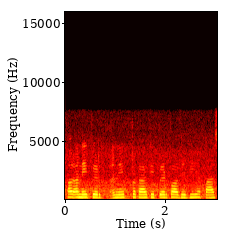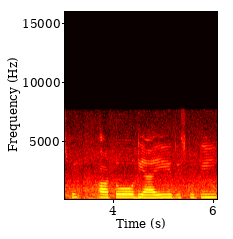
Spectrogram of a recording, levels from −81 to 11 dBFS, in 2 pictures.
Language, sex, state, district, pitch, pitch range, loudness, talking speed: Hindi, female, Chhattisgarh, Raipur, 240 Hz, 230-245 Hz, -13 LUFS, 155 wpm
